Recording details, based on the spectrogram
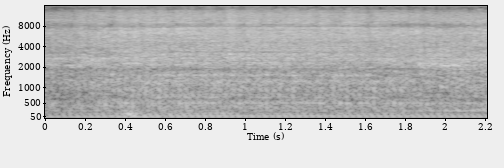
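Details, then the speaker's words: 2011 BMW E91 diesel with 6HP21 automatic: a steady low ringing hum under the cold-start idle from a failing torque converter. The clutch slips once a gear is engaged; the gearbox is to be replaced. "Такие звуки она издаёт, как заводишь, звенит бублик. Включаю скорость, буксует сцепление."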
